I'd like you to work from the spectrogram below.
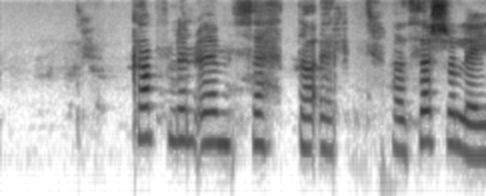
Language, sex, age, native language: Icelandic, female, 11, Icelandic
